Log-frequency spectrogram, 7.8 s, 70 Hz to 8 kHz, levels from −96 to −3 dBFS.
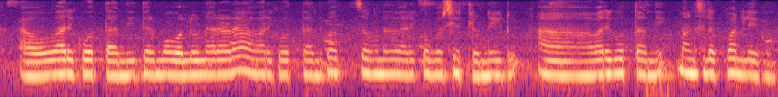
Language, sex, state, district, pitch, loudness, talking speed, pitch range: Telugu, female, Telangana, Karimnagar, 215 Hz, -16 LUFS, 140 wpm, 205-220 Hz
